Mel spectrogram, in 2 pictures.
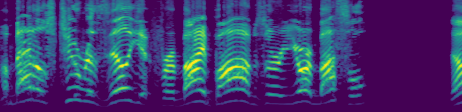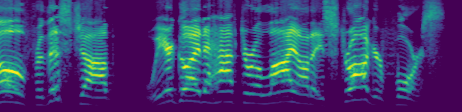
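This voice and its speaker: A man's voice: very high-pitched, expressive, a little slow, bright, forceful tone, no echo, exaggerated voice. A man voicing a brainy, anxious animal gadget expert in a cartoon video game, nasal and precise in formal technical phrasing. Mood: explaining, clever.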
